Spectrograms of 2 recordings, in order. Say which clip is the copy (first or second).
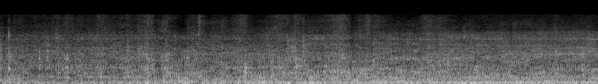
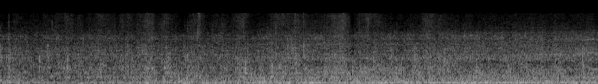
first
